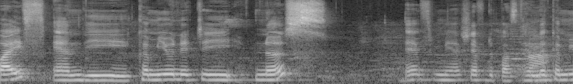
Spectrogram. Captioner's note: wolof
